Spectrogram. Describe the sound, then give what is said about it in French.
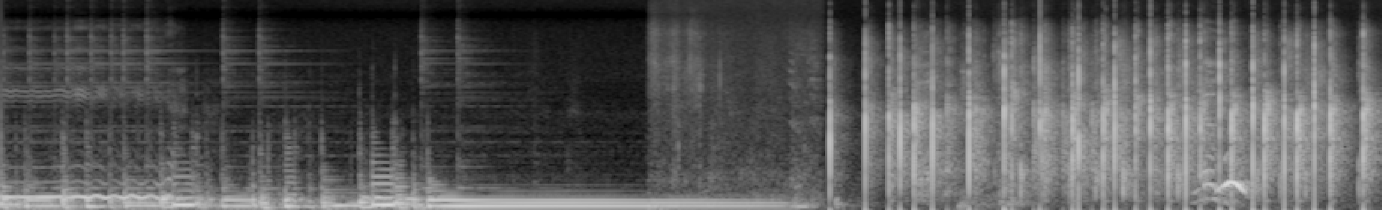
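A sung tune with sustained chords rings out and stops, followed by a few people clapping: sparse, uneven claps from an audience of only three or four people in the hall, fairly loud, lasting several seconds. “Alors le nombre public applaudit, on est trois dans la salle, ou quatre on va dire.”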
